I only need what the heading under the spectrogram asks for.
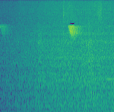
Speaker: Nah, terdengar suara desis itu. Kemudian, desisan ini terjadi karena penguatan (gain) meningkat secara otomatis, bukan karena angin, tetapi karena penguatan naik secara otomatis, sehingga level audio di sekitar saya ikut terdeteksi.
